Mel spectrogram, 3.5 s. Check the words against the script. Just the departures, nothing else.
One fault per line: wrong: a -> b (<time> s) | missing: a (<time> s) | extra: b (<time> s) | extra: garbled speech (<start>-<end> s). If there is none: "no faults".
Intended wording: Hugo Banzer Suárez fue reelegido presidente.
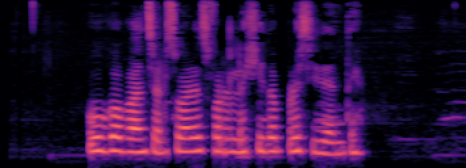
no faults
